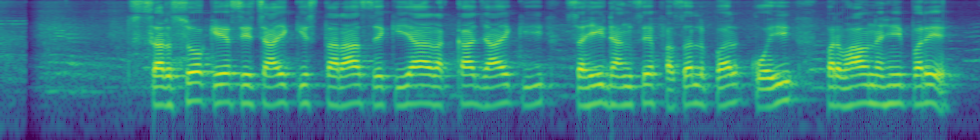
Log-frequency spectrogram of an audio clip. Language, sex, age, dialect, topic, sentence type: Magahi, male, 56-60, Southern, agriculture, question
